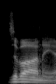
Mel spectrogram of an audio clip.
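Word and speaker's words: Zabarnyi: Zabani.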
